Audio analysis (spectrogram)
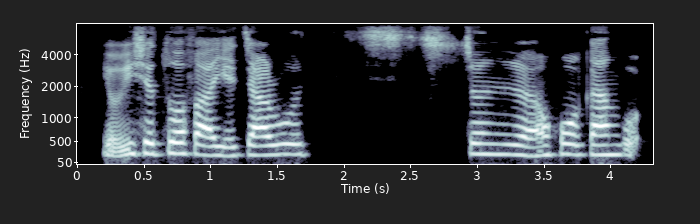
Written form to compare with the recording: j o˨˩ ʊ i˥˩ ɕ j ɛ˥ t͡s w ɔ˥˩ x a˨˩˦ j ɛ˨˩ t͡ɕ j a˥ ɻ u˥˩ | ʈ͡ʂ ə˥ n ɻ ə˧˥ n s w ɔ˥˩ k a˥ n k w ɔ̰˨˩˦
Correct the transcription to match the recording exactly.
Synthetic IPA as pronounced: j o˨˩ ʊ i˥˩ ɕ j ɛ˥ t͡s w ɔ˥˩ f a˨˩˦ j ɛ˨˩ t͡ɕ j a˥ ɻ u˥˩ | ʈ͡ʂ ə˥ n ɻ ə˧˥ n x w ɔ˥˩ k a˥ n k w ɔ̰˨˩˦

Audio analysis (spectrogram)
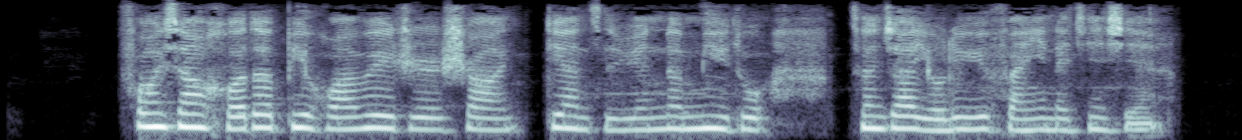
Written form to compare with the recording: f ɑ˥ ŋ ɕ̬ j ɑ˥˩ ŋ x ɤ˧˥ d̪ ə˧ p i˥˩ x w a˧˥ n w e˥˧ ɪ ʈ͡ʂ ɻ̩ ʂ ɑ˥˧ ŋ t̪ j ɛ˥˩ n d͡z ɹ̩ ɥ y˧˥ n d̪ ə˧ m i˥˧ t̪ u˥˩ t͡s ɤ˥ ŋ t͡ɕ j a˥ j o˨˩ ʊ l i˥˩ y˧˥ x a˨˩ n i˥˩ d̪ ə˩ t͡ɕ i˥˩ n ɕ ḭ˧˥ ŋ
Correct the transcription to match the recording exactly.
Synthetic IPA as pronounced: f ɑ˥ ŋ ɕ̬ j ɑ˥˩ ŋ x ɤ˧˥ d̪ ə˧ p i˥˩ x w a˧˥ n w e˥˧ ɪ ʈ͡ʂ ɻ̩ ʂ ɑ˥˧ ŋ t̪ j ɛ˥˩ n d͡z ɹ̩ ɥ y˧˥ n d̪ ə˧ m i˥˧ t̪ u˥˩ t͡s ɤ˥ ŋ t͡ɕ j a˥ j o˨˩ ʊ l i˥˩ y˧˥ f a˨˩ n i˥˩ d̪ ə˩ t͡ɕ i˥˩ n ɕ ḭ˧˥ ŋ

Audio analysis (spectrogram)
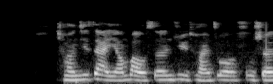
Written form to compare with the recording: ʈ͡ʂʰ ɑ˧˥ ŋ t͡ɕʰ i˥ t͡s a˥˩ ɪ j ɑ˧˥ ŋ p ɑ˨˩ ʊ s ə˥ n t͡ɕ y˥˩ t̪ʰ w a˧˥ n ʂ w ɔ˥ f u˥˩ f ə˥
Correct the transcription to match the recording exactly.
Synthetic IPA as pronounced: ʈ͡ʂʰ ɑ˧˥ ŋ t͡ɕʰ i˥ t͡s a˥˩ ɪ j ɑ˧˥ ŋ p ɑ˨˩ ʊ s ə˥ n t͡ɕ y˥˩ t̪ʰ w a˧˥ n ʈ͡ʂ w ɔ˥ f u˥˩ ʂ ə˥

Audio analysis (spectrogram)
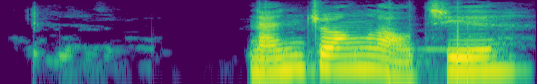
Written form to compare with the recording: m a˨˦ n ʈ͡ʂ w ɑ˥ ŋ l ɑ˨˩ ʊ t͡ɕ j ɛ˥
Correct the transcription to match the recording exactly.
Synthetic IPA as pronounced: n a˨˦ n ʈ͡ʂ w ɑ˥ ŋ l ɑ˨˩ ʊ t͡ɕ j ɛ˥

